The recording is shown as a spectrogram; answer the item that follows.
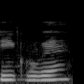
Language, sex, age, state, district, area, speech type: Urdu, female, 30-45, Bihar, Saharsa, rural, spontaneous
